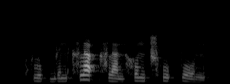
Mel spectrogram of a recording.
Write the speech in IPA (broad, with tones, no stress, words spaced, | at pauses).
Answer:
kʰlu˨˩k̚be˧n kʰla˥˩ʔkʰla˩˦nho˧n t͡ɕʰu˦˥ʔ po˨˩n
